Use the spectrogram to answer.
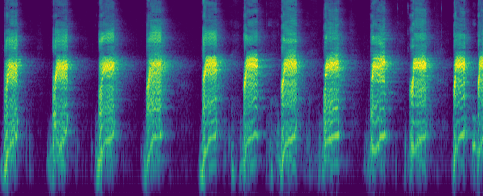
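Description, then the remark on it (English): A duck call blown as a greeting call series: a steady run of about eleven loud, nasal quacks, evenly spaced roughly once per second, with no talking. “So that quack is the basis of those greeters. So get that quack, pressurize there.”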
